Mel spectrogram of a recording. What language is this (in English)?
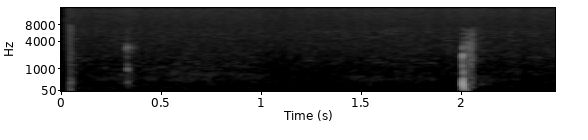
Pashto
